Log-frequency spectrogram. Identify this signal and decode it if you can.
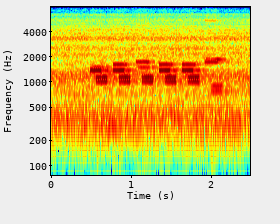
Multi-frequency trunk signalling (R2, with the far end's replies), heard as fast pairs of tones, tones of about 140 ms, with phone line noise and room echo. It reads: 125220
